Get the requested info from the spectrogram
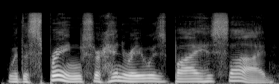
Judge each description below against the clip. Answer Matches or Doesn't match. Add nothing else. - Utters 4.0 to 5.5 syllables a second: Doesn't match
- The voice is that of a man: Matches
